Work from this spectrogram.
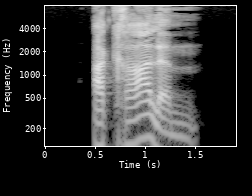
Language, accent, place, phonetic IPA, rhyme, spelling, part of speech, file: German, Germany, Berlin, [aˈkʁaːləm], -aːləm, akralem, adjective, De-akralem.ogg
- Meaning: strong dative masculine/neuter singular of akral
